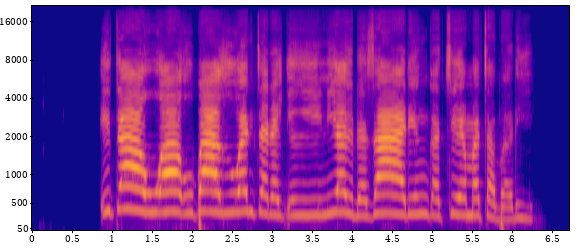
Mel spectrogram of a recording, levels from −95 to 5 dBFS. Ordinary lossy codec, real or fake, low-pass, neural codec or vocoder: none; fake; 19.8 kHz; codec, 44.1 kHz, 7.8 kbps, Pupu-Codec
